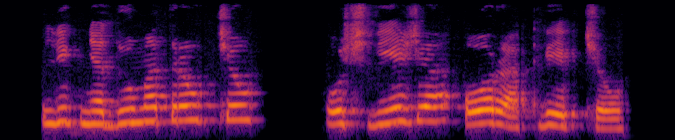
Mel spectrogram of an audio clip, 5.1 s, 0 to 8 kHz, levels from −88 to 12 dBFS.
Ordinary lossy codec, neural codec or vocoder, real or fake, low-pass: AAC, 48 kbps; none; real; 7.2 kHz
